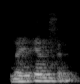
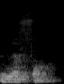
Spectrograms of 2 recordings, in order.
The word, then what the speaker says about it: L'Enfant: So that, and it said that Lisette died as lay infant, L'ENFANT. And she says, "That's pronounced Le Fond."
